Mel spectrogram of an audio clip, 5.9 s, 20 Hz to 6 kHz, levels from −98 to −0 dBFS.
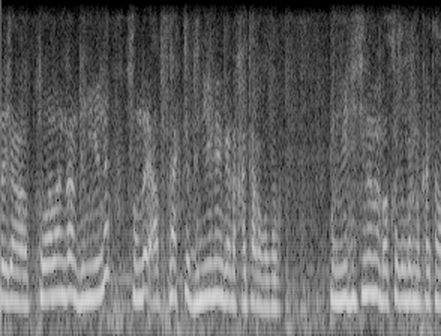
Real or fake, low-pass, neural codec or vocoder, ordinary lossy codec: fake; 5.4 kHz; codec, 16 kHz, 4 kbps, FreqCodec, smaller model; Opus, 16 kbps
